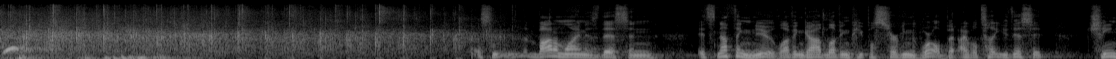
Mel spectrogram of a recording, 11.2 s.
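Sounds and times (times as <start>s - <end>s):
audience round of applause: 0.0s - 5.2s
speech: 4.8s - 11.1s.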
